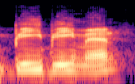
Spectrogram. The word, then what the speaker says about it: Bhiman: and press releases but I have a funny name I have like a silent H twice in my name yeah yeah yeah you're personally named you BB man yeah that was like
